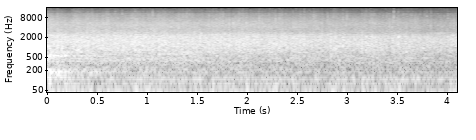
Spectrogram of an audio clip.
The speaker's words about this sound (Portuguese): Aplauda o Senhor.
